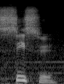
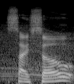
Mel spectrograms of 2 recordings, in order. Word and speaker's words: Sisu: It's Sisu. Not what I said last time, which was like, I think I either said Saiso or Kiku or whatever.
